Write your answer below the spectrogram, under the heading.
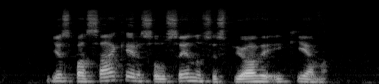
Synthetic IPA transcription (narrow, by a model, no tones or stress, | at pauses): jɪspɐsɑːkʲeːɪɾsɐʊsɐɪnʊsʲɪsʲpʲjoːʋʲeʔiˑkʲiɛmɑː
